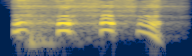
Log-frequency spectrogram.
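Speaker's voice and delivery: high, loud burst of laughter; laughing. Real, not acted. Reader cracking up at a silly line, high laughter. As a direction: crack up helplessly.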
